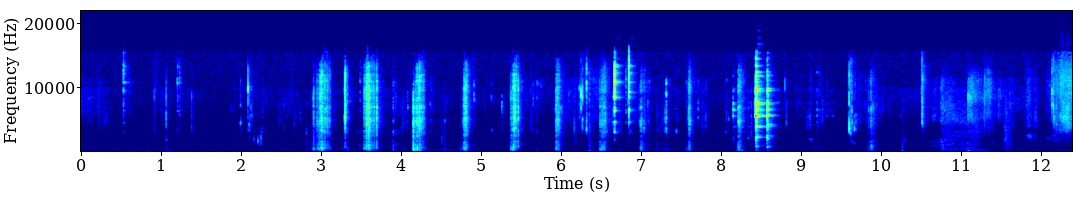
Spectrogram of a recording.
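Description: Someone eats spicy skate salad (ganjaemi muchim) with makgeolli, producing scattered crunchy bites and chewing clicks, close and quiet, in short irregular bursts separated by silence.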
